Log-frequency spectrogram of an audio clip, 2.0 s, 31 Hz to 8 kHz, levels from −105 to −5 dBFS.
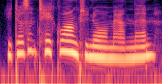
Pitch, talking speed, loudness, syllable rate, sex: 210 Hz, 265 wpm, -17 LUFS, 4.9 syllables/s, female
